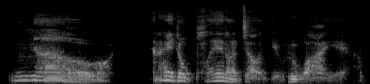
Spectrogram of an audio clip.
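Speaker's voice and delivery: soft, eerie possessed voice; a cold voice that isn't hers; demon voice. Retold or imitated. Demon in Bailey refusing to give its name, in a soft eerie voice.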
